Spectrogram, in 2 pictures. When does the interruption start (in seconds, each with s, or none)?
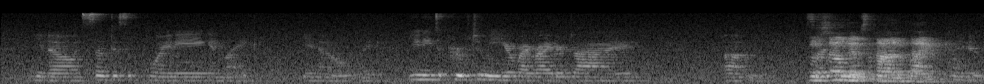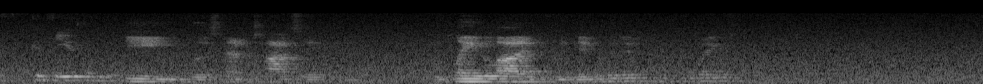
8.1 s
